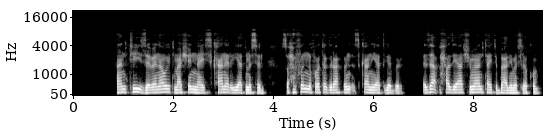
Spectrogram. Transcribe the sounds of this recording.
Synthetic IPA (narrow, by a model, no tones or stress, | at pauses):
ħant̪ʰizɐβɐnawit̪maʃinːajskʰanɐɾɨjːat̪mɨsɨl | sʼɨħufɨnːɨfo̞t̪ʰo̞ɡɾafɨnʔɨ̰skʰanɨjːat̪ʰːɨɡɐbːɨɾ | ʔɨzaqʼħaziaʃɪmaɨnt̪ʰajt̪ʰɨbːahaljɪmɐslɐkʰːum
